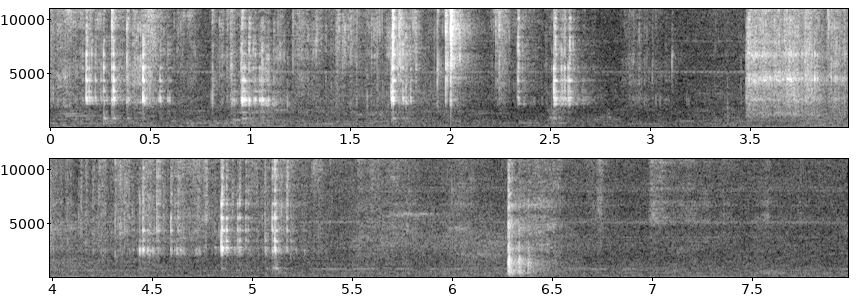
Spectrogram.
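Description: Crispy fried papdi wafers crackling and clicking as a hand scoops them from a bowl and drops them onto potato tikkis on a plate, in short irregular handfuls. A single sharper knock comes a little after six seconds.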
